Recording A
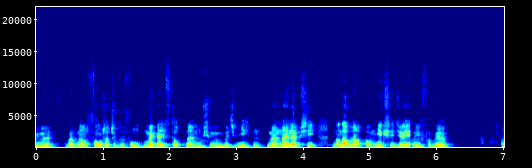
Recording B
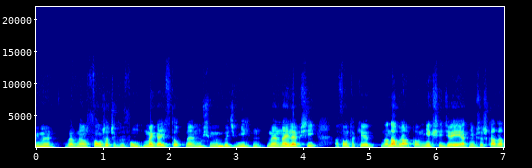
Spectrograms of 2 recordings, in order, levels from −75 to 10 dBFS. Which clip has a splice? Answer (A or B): A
